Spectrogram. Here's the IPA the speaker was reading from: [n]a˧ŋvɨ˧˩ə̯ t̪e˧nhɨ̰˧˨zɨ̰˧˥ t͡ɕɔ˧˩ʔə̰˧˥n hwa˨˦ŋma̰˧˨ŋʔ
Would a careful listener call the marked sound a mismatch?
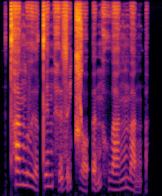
yes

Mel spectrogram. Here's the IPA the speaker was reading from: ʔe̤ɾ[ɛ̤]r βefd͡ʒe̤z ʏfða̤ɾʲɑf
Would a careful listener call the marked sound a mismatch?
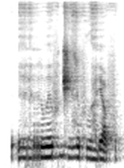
no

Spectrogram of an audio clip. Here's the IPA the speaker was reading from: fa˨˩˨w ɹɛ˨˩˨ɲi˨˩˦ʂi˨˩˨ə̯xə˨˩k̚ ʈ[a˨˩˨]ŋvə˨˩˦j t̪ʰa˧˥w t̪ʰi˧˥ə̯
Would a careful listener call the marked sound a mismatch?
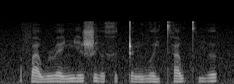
yes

